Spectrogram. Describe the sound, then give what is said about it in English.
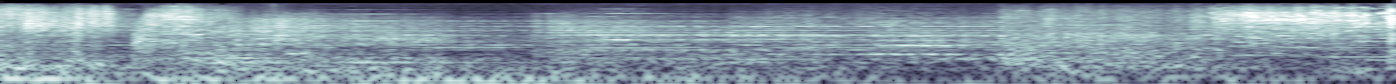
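A helicopter falls into a courtyard with a fountain and explodes: a loud, deep booming blast with heavy rumbling, then a second surge of roaring noise near the end. “The helicopter falls and explodes.”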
